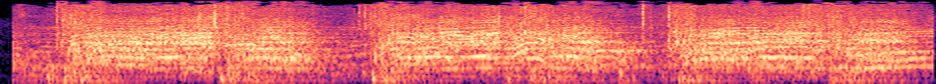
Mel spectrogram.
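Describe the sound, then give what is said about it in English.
A wrestling crowd, with three or four people yelling the name of wrestler Alex at her debut, chants it in three loud, rhythmic bursts with brief pauses between, sounding like "Attica", the voices blending into a dense arena roar. “But there's actually three or four people yelling her name.”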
